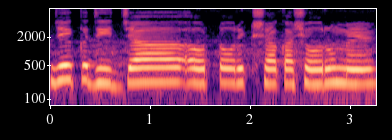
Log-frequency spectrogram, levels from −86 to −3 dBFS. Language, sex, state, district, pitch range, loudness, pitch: Hindi, female, Bihar, East Champaran, 215-230 Hz, -16 LUFS, 220 Hz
